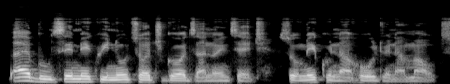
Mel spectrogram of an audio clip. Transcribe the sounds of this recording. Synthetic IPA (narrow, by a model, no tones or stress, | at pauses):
b̥aɪbʊlsemekwinotɔt͡ʃɡɔdzanɔɪ̃ntʰɛdsomekinaɦoldunamãʊt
